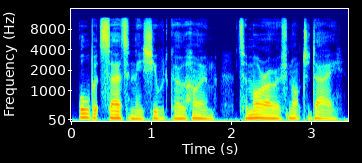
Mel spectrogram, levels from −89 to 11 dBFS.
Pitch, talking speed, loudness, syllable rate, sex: 100 Hz, 225 wpm, -19 LUFS, 5.3 syllables/s, male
